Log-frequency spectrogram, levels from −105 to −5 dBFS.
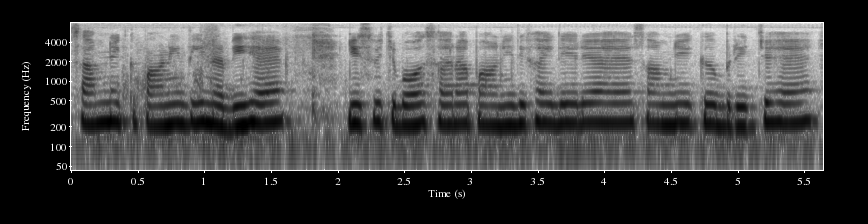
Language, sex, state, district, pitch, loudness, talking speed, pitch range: Punjabi, female, Punjab, Fazilka, 225 Hz, -14 LUFS, 200 wpm, 220-230 Hz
